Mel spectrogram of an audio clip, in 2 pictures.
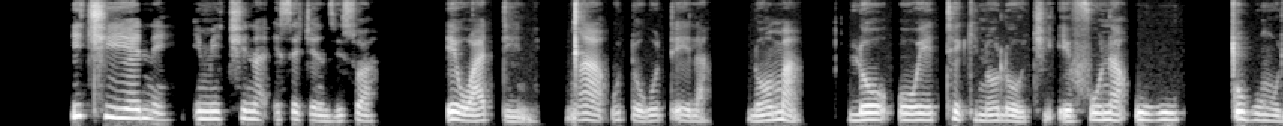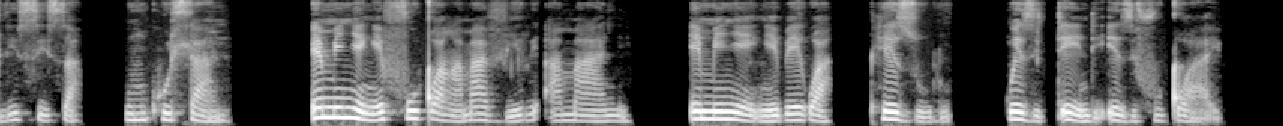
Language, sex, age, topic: North Ndebele, male, 36-49, health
